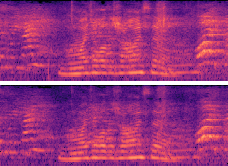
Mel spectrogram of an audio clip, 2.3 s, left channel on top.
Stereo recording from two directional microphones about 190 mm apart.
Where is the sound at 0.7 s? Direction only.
30° right (ahead or behind).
